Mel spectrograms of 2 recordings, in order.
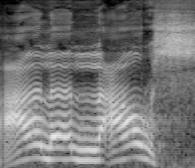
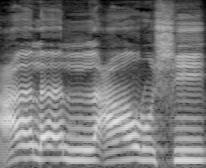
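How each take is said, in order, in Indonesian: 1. Kata berhenti pada bunyi sh tanpa vokal. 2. Sebuah vokal mengikuti bunyi sh di akhir. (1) "kita matikan dia" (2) "kita hidupkan dulu"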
